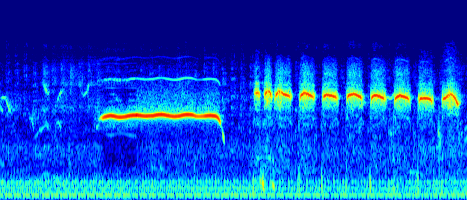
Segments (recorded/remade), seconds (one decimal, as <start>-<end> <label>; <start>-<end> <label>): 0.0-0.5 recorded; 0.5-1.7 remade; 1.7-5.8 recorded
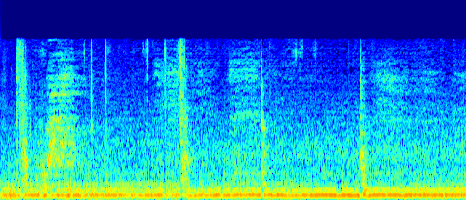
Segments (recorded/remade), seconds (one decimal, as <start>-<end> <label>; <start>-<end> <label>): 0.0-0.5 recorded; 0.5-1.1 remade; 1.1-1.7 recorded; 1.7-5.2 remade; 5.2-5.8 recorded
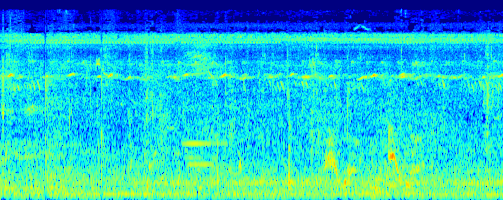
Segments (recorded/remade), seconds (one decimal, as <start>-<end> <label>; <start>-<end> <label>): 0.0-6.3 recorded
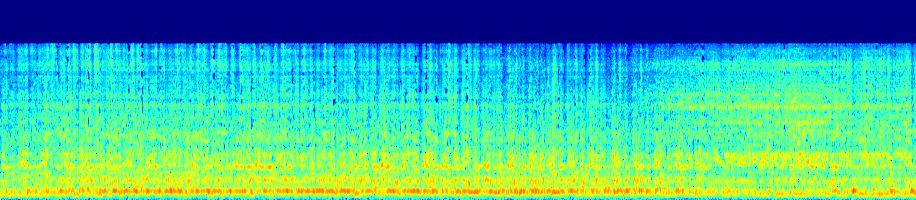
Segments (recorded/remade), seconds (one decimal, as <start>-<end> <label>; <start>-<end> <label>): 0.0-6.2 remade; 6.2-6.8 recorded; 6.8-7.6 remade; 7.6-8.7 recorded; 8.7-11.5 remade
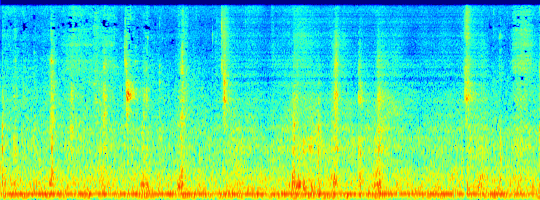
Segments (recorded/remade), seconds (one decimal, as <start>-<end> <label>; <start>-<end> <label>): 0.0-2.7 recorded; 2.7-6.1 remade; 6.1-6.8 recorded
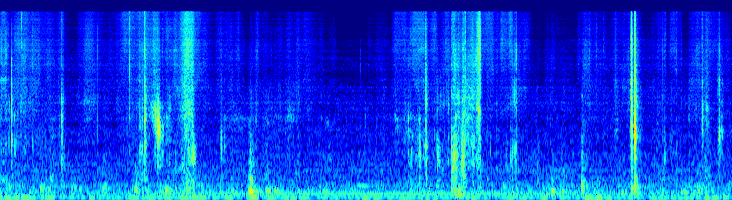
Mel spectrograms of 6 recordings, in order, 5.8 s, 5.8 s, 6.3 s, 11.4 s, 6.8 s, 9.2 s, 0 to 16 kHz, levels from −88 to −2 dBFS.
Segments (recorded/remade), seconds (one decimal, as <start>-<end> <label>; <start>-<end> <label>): 0.0-9.2 remade

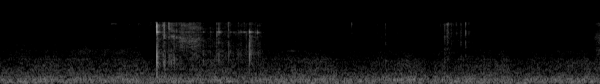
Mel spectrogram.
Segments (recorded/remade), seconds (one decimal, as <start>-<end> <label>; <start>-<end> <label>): 0.0-3.3 recorded; 3.3-4.0 remade; 4.0-6.0 recorded

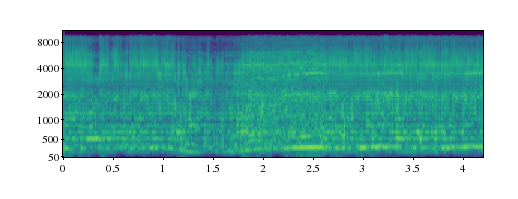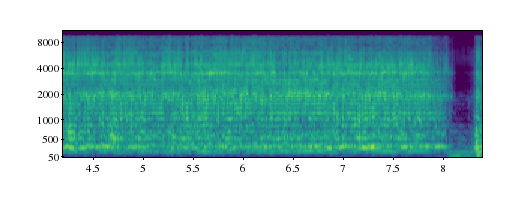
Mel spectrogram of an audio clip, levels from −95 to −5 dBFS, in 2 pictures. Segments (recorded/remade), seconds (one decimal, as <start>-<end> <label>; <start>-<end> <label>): 0.0-1.8 remade; 1.8-2.6 recorded; 2.6-8.4 remade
